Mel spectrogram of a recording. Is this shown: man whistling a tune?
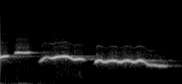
yes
